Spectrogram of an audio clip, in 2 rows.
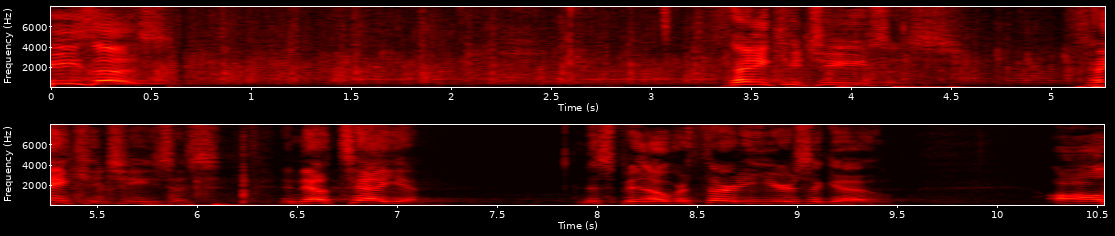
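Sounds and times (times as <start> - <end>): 
audience clapping: 0.0 - 6.4
speech: 0.2 - 0.7, 3.4 - 4.5, 5.2 - 7.2, 7.9 - 9.5, 10.3 - 10.5.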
